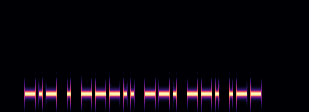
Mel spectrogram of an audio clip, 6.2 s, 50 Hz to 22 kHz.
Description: Morse code, heard as a keyed tone, about 17 wpm, 700 Hz. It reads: KE8GGW
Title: USA Call Signs - 6 Characters - Repeated 3x - 17wpm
